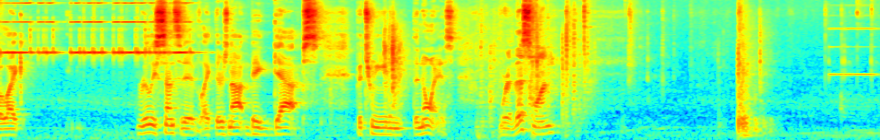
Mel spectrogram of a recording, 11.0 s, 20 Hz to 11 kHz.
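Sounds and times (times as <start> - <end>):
meter continuity beep: 0.0 - 2.7, 10.4 - 11.0.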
